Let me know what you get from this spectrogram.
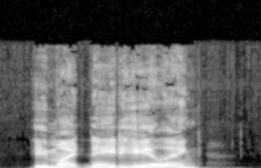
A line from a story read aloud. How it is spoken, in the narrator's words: Dalen called out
